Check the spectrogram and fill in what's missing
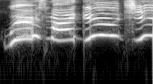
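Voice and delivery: very high, loud demand; high-pitched furious mock shout; outraged yelling. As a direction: screech it as an indignant demand. Demanding stolen Gucci back.

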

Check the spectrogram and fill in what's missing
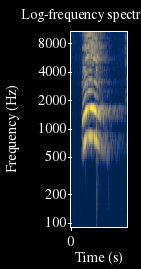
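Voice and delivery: high, loud joyful whoop; a loud, delighted cheer of joy; excited whoop. Real, not acted. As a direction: let out a big happy woo.

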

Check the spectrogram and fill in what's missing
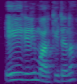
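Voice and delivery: normal talking voice

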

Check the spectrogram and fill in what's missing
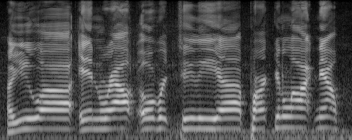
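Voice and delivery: high, cheery dimwit cop on the radio; high-pitched goofy radio voice; Jay Bergerman voice. Acted.

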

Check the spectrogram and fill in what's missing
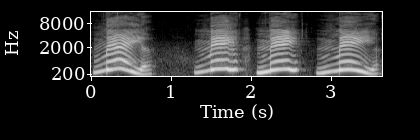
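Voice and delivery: high, loud, separate bursts; clamouring shouts. A narrator's reading. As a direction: shout it like rivals each claiming the prize. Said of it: "shout the Santas".

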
